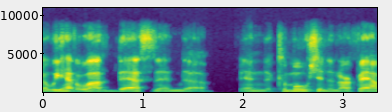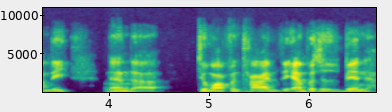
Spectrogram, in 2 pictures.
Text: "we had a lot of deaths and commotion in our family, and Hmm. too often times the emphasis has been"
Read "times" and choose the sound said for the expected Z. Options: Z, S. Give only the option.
Z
